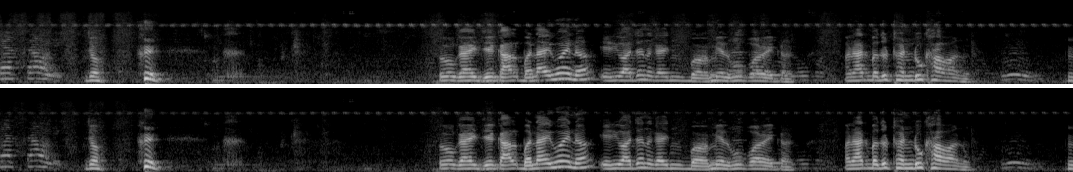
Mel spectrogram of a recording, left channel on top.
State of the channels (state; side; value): normal; both; correlation 0.56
